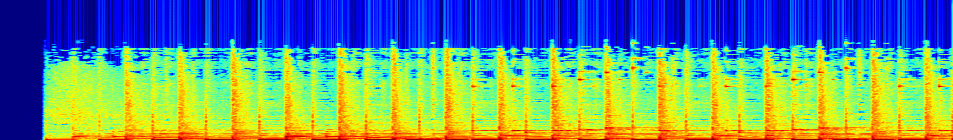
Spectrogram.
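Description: Instrumental music with a steady bass beat and bright jingling, bell-like percussion throughout; no animal calls can be made out.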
